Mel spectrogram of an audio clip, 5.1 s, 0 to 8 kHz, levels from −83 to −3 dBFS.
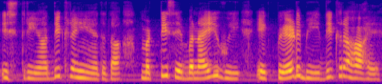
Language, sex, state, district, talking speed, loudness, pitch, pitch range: Hindi, female, Uttar Pradesh, Jyotiba Phule Nagar, 175 wpm, -18 LUFS, 220 Hz, 205-255 Hz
